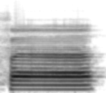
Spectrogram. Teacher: سامنے والے اوپر کے دانت جب نچلے ہونٹ سے ملائیں گے اور زور لگائیں گے فا کو ادا کریں گے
